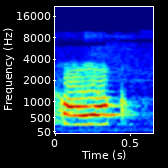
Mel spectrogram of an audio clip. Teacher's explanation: وأخلي بالي من القلقلة في القاف خلق عند الوقف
